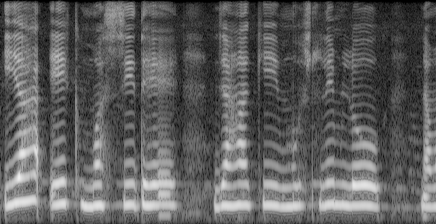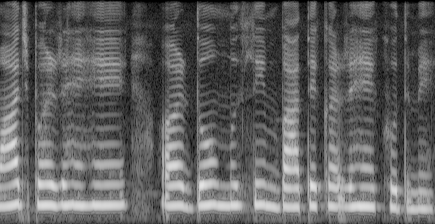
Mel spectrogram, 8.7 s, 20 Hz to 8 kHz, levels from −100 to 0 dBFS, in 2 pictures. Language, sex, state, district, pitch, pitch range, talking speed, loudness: Hindi, female, Bihar, Patna, 270 Hz, 255-275 Hz, 135 wpm, -19 LUFS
